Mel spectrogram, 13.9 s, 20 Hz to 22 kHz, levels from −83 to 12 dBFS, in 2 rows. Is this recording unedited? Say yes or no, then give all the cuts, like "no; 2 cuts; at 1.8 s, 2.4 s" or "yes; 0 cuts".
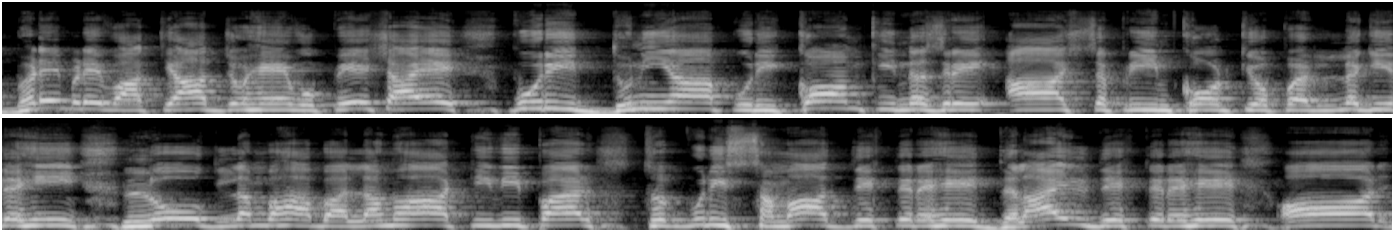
yes; 0 cuts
